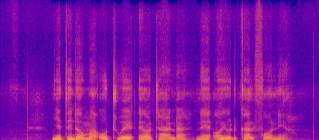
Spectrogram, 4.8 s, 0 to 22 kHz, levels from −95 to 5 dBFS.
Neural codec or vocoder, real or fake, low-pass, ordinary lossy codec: codec, 44.1 kHz, 7.8 kbps, DAC; fake; none; none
